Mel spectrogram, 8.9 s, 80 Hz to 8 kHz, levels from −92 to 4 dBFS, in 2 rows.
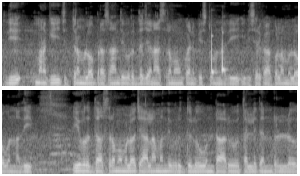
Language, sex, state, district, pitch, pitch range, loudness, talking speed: Telugu, male, Andhra Pradesh, Srikakulam, 95 Hz, 95-100 Hz, -19 LUFS, 130 wpm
